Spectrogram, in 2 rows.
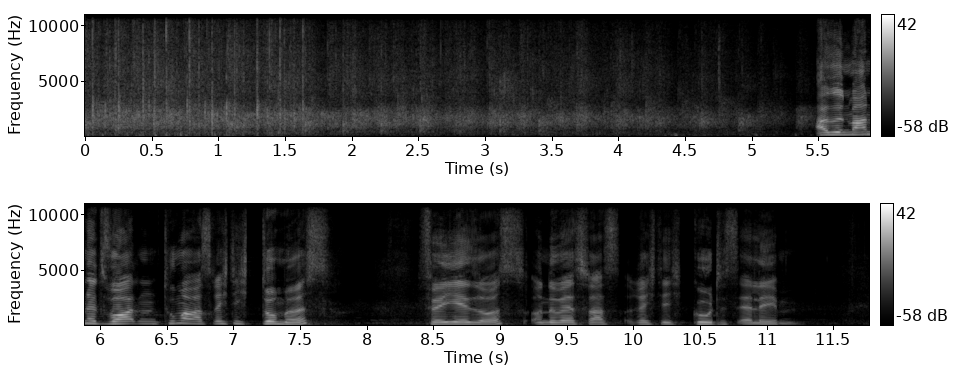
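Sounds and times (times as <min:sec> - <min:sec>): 
crowd applauding: 0:00.0 - 0:05.7
speech: 0:05.5 - 0:07.8, 0:08.4 - 0:11.3.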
